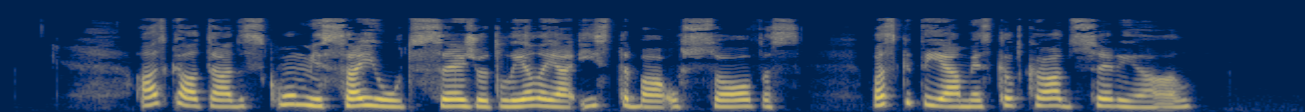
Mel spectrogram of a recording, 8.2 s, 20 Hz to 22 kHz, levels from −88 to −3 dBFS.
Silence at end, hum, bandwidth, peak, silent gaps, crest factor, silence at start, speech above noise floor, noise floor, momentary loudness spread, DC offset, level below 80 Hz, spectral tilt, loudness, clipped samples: 0.75 s; none; 11.5 kHz; -2 dBFS; none; 20 dB; 0.85 s; 56 dB; -76 dBFS; 8 LU; under 0.1%; -78 dBFS; -3.5 dB/octave; -21 LUFS; under 0.1%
